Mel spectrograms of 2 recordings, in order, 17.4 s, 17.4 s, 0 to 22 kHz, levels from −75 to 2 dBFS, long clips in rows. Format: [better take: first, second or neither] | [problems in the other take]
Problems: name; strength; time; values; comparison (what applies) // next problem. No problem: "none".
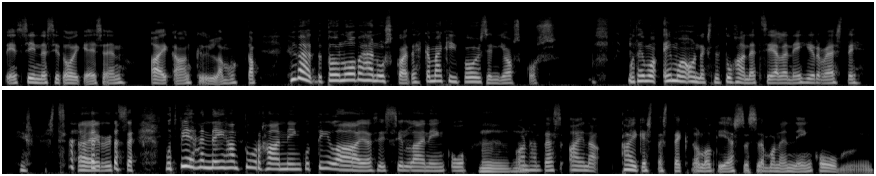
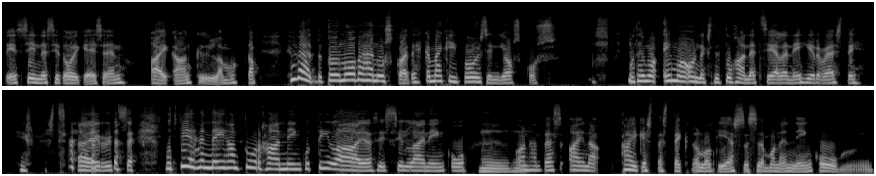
first | distortion; slight; 10 dB below the speech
